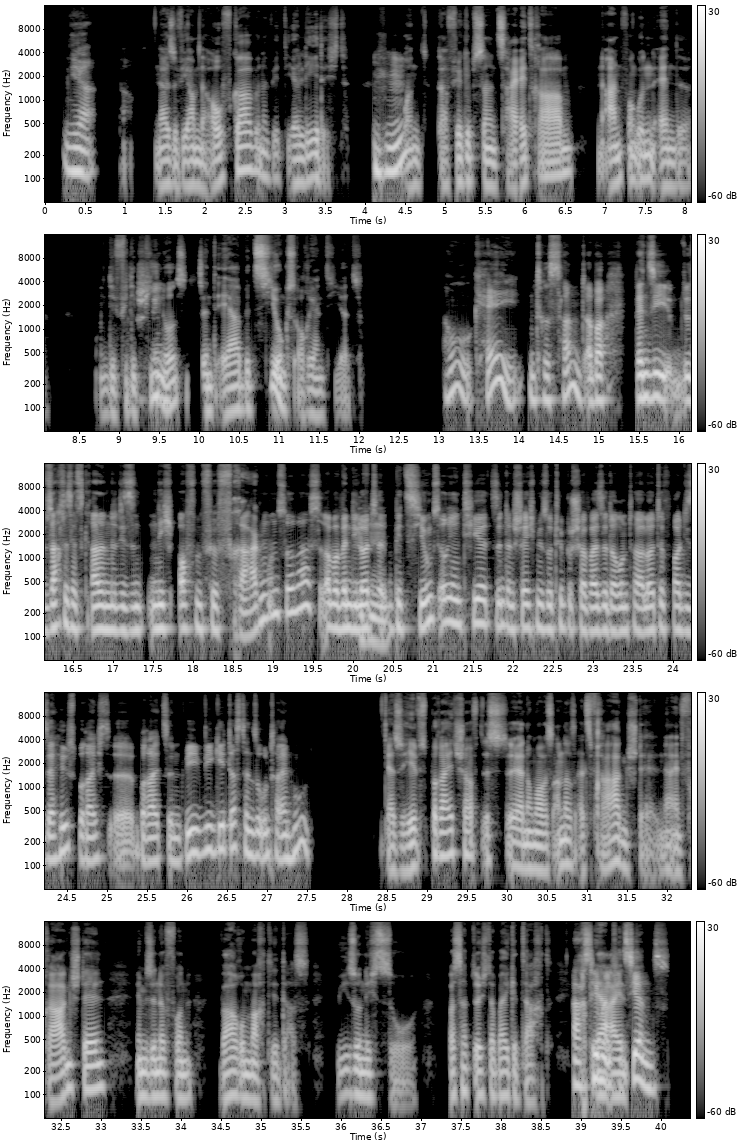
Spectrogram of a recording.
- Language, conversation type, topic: German, podcast, Erzählst du von einer Person, die dir eine Kultur nähergebracht hat?
- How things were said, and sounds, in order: "hilfsbereit" said as "hilfbereich"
